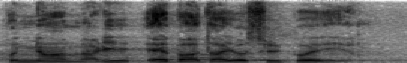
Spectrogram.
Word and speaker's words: 에바다: 듣는 말, 분명한 말이 에바다였을 거예요. 에바다. 특별히 에바다 할 때 맨 뒤에 히브리 말 H 발음은 아주 강한 발음이에요.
